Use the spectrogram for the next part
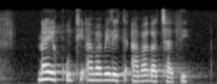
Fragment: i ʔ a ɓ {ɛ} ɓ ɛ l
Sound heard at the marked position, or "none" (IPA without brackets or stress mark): a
